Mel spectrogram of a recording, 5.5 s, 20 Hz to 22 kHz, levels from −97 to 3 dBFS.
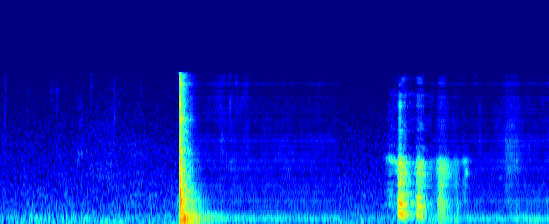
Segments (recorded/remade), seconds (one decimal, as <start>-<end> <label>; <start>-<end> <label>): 0.0-1.9 recorded; 1.9-3.4 remade; 3.4-4.3 recorded; 4.3-5.5 remade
